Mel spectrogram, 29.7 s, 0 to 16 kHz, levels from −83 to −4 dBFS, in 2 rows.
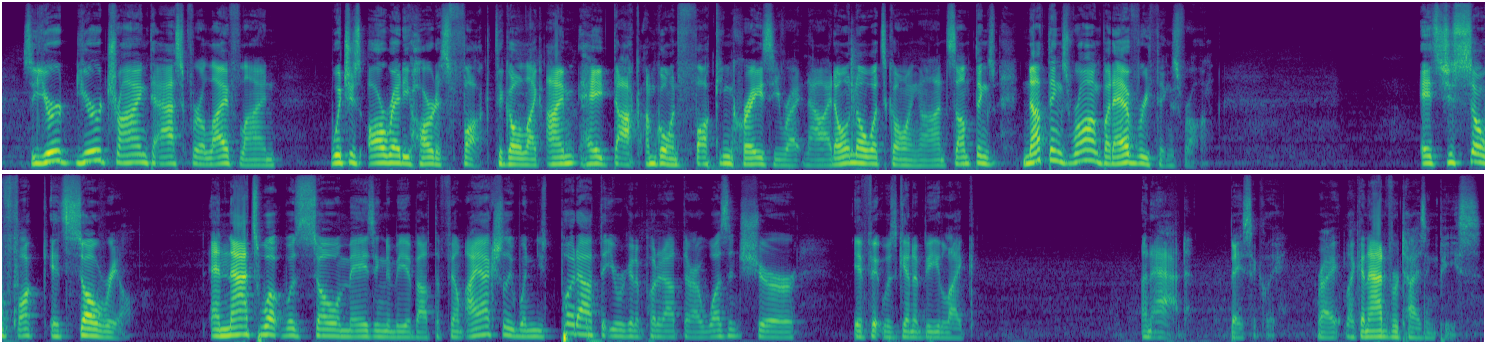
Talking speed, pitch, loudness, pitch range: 180 wpm, 140 Hz, -20 LUFS, 125-160 Hz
